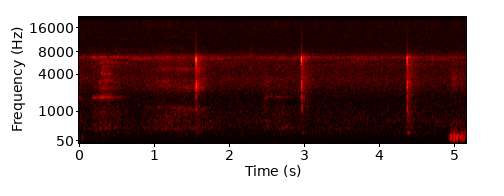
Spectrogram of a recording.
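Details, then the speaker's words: Bear electric fence energizer for beehives, which earlier showed an E2 overcurrent error, after the hot lead was rehooked: sharp single clicks about every 1.5 seconds in a quiet spot; the charger is pulsing normally again. "right, I can hear it clicking, so we're back in business."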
